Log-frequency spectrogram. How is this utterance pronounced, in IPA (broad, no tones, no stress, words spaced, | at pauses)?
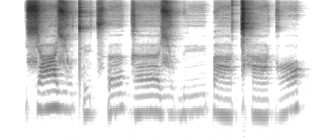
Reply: ɕaːʑutʼy t͡sʼəː ɡɜːʑu ɠyːɓaːǀʰaː ɡɔ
